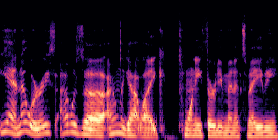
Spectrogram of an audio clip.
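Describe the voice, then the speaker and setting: With an American accent, the speaker uses lively intonation at a moderate pace in a dry, close sound with no echo. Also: man. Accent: Southern, varies. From Virginia. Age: 50s. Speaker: comic book creator. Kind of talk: casual chat.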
